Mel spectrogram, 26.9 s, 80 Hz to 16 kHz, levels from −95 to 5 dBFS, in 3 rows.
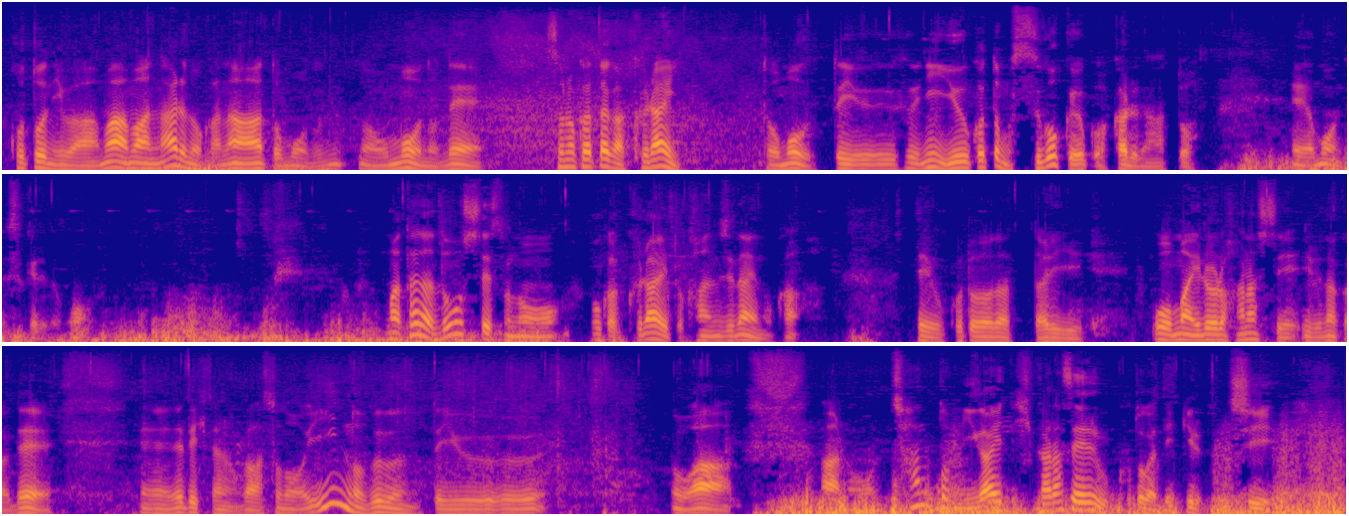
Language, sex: Japanese, male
